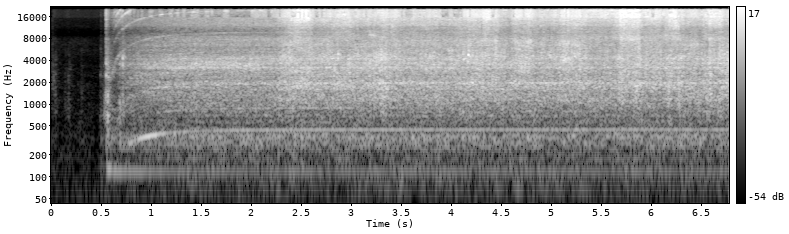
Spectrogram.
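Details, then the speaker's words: Bissell PowerForce 3537 upright vacuum packed with horse debris spins up with a rising whine, then a thin, weak hum under airy hiss, quieter than usual; the armature and carbon brushes are suspected to be failing. "yeah, that motor is struggling. It kind of reminds me of, like, it sounds like it's going out."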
